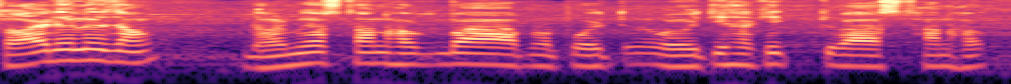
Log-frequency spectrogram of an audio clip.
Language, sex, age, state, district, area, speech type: Assamese, male, 45-60, Assam, Charaideo, rural, spontaneous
